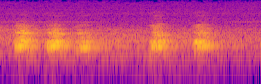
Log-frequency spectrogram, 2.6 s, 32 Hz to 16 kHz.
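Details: Rex the dog, running about in the night on September 21, 2018, gives a quick run of three barks, a brief pause, then two more, each bark short and clipped.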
